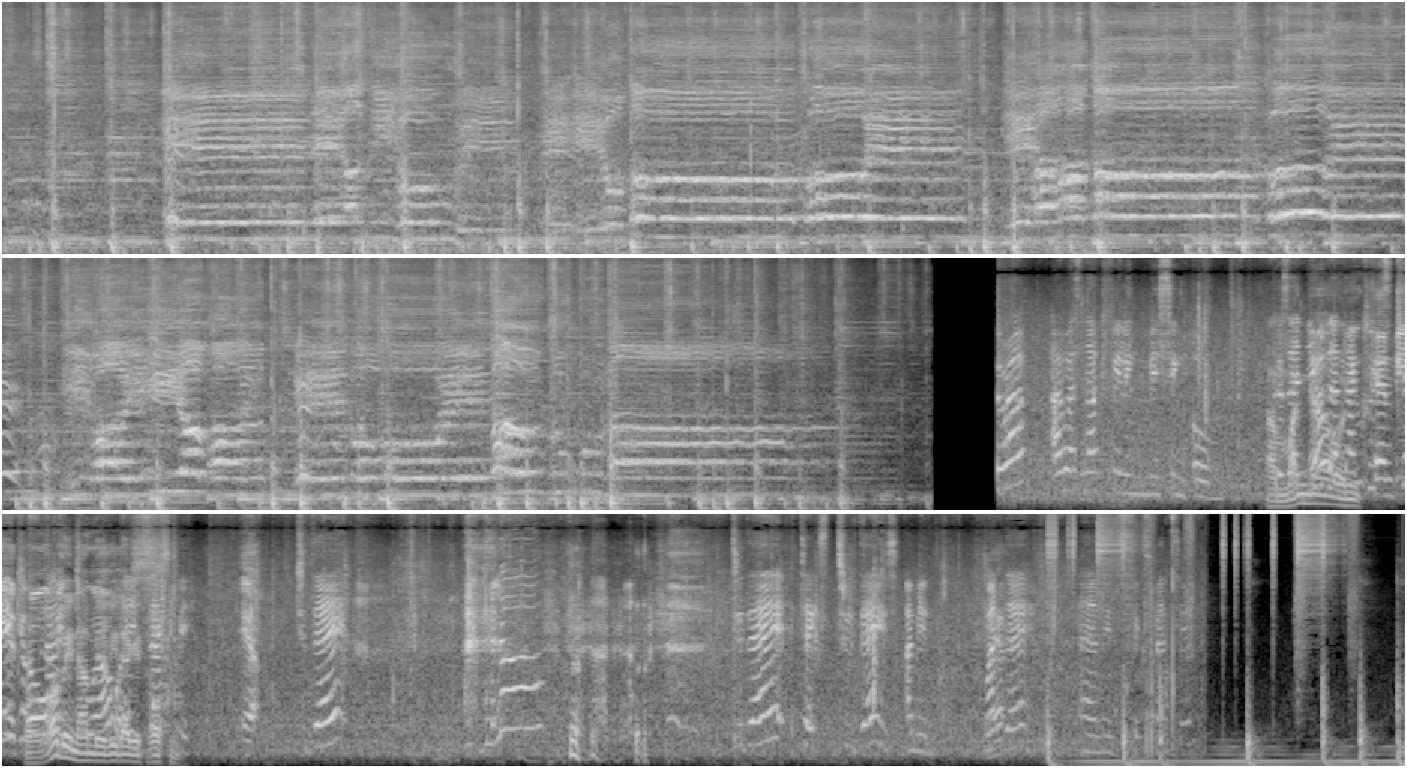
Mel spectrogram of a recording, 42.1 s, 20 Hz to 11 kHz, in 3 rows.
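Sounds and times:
voices singing held notes: 0.0s - 22.6s
low drumming: 0.0s - 22.7s, 38.6s - 42.0s.

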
